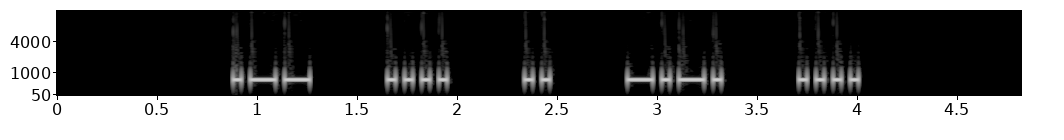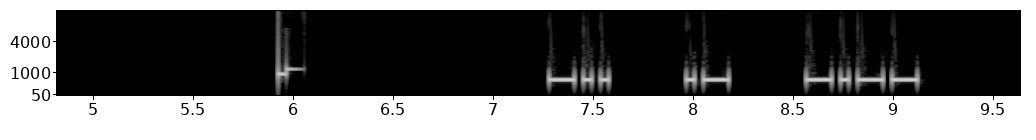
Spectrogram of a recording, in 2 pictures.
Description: Morse code, heard as a keyed tone, about 28 wpm, spaced as for 16 wpm, 700 Hz. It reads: WHICH DAY
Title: 3x Character Spacing - Top 100 Words - 28wpm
